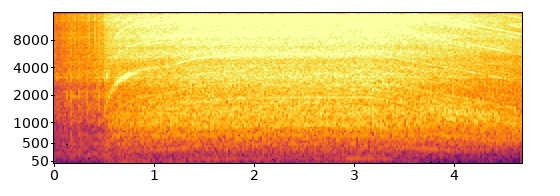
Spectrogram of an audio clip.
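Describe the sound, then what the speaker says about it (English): A drill bores a ground wire hole at an angle through an electric guitar body into the pickup cavity, a loud sustained high whine that spins up after a brief quiet start and holds steady, with no talking. "that's going to be drilled at an angle into the pickup cavity"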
